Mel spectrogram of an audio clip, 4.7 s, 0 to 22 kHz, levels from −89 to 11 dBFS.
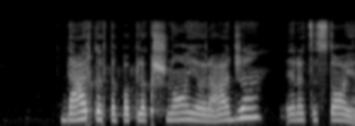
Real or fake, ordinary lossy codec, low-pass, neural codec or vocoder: real; MP3, 96 kbps; 10.8 kHz; none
